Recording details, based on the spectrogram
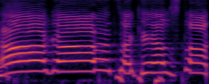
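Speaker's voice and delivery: play-acted shrill, very loud, drawn-out struggling cry. Acting out a planned gym skit: pretending to be stuck, struggling. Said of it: "pretend to be, like, stuck under a bar".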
